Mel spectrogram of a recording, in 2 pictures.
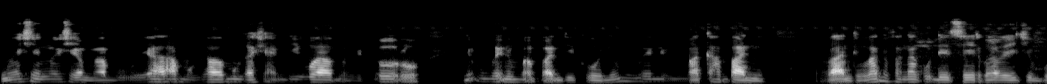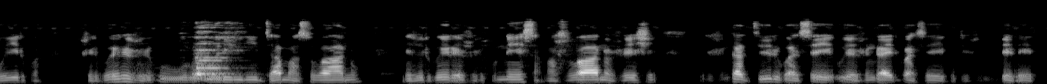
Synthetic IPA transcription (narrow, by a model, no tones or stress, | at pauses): mweʃemweʃemaɓujamuŋɡaʋamuŋɡaʃa̰ndiwamuʐito̞ɾo̞̰ | ne̞mumwe̞nimuma̰pa̰ndiko̞ne̞mumwe̞nimumakambani | ʋa̰ntʰuʋano̞fanakuɗe̞t͡se̞rwaʋe̞t͡ʃimboiːrwa | ʐ̥irwe̞ɾe̞ʐirikuiɾiŋɡid͡zamasuʋano̞ | ne̞ʐirwe̞ɾe̞̰ʐirikune̞samasuʋano̞ʐe̞ːʃe̞ | kutiʐiŋɡad͡ziʋirwase̞iʔuje̞ʐiŋɡaitwase̞ikutiʐiiɓe̞ɾe̞ːre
